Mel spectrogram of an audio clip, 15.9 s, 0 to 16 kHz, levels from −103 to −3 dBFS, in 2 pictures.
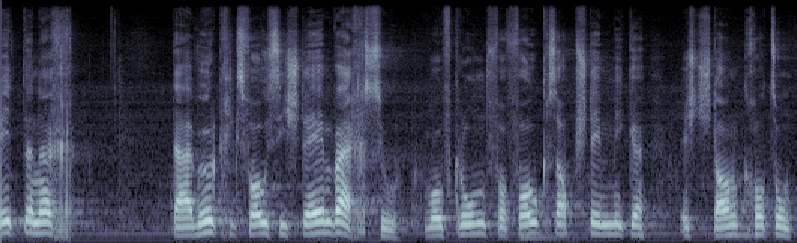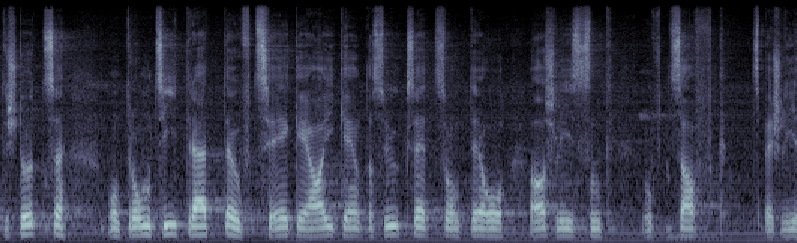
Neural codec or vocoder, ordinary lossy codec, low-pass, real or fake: none; none; 14.4 kHz; real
